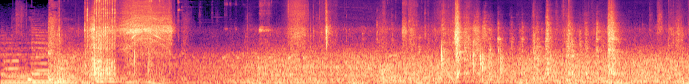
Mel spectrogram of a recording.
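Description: Stepladder being handled and moved: scattered sharp clicks and knocks over a steady background rush, with a louder noisy stretch about a second in.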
